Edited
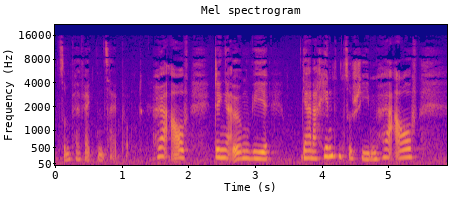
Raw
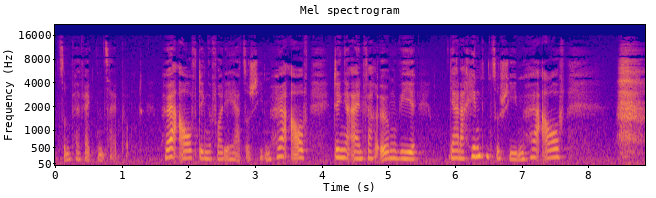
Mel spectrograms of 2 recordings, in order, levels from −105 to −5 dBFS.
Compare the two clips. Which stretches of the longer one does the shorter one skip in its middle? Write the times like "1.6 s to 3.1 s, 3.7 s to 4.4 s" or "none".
1.5 s to 3.2 s, 4.4 s to 4.8 s

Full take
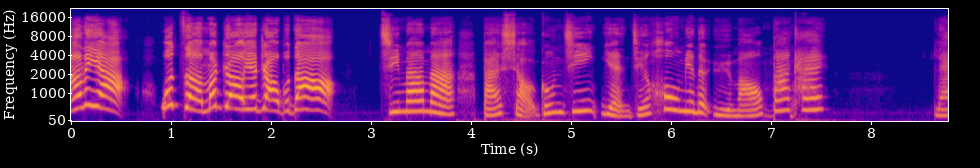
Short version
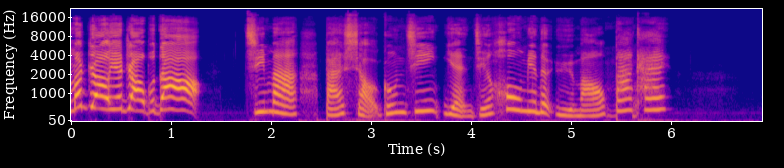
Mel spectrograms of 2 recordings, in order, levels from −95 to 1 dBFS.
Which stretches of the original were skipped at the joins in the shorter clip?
3.3 s to 3.5 s

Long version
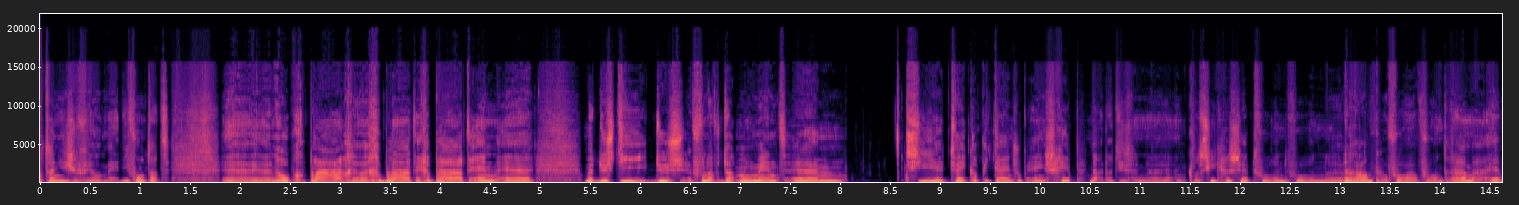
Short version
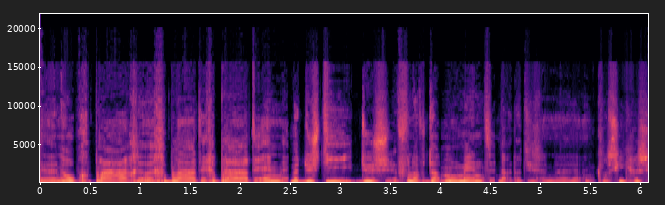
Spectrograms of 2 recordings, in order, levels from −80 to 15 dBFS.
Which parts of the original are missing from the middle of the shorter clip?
4.6 s to 5.4 s, 7.5 s to 10.5 s

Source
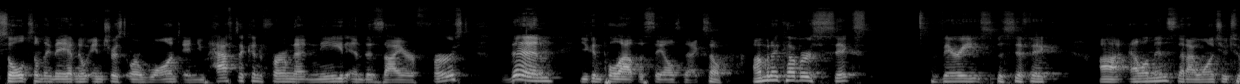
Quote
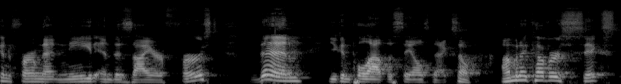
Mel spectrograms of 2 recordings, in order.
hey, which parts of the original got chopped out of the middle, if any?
none

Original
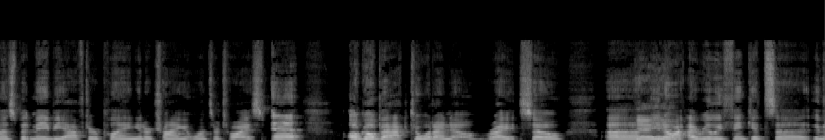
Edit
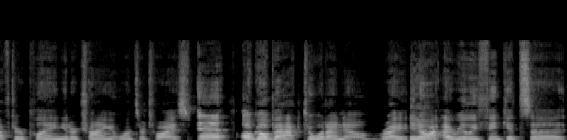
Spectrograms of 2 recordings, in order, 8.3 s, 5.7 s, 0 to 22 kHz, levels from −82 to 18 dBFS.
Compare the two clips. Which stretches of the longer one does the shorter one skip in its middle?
3.1 s to 3.4 s, 5.2 s to 6.6 s

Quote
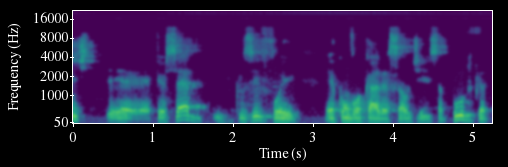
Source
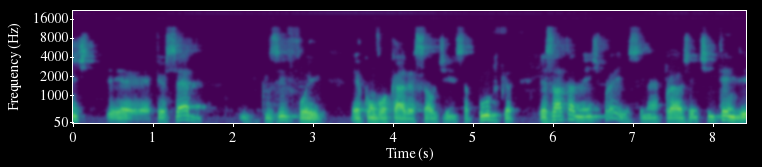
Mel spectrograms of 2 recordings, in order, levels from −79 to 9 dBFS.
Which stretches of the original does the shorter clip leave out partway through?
1.7 s to 2.0 s

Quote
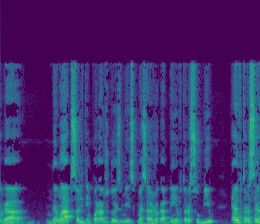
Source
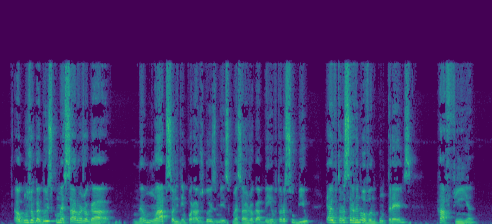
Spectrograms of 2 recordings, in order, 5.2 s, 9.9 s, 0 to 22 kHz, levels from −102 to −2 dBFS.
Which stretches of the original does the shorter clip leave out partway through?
2.9 s to 3.1 s

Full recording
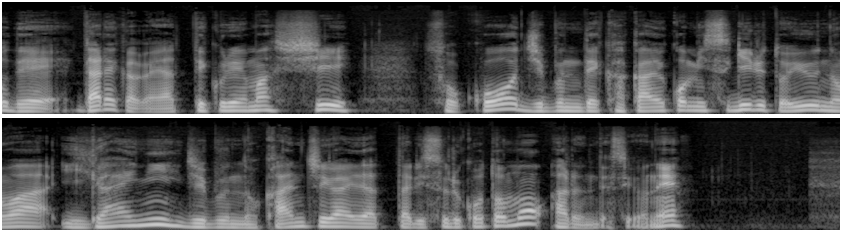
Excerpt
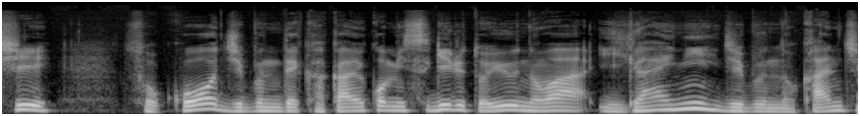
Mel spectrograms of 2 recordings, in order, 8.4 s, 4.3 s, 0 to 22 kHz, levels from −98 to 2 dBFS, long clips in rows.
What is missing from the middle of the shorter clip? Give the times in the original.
none

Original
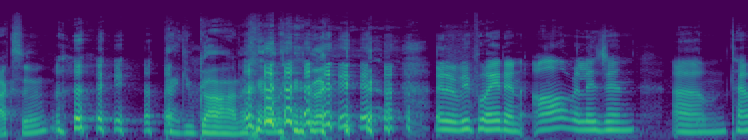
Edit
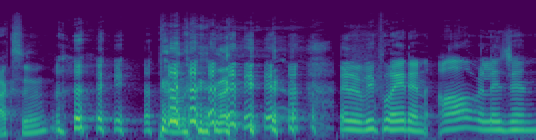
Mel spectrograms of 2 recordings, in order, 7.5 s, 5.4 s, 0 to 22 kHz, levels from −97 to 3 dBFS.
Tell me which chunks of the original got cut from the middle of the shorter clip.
1.6 s to 2.6 s

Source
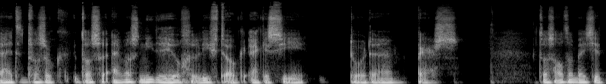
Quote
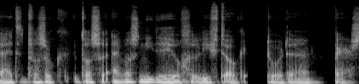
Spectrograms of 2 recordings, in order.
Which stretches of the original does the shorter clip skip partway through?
2.5 s to 3.3 s

